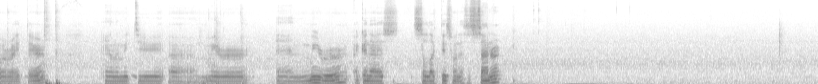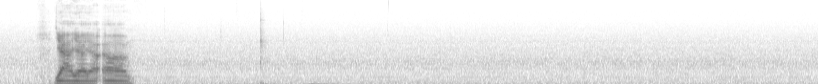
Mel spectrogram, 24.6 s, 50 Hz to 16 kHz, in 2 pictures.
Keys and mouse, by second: 0.6 space, 3.0 z.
